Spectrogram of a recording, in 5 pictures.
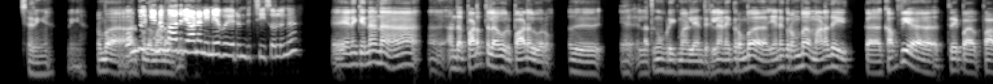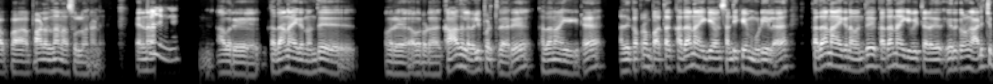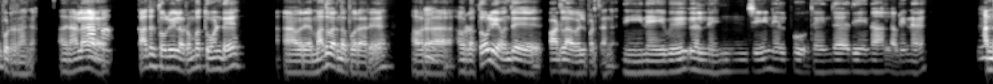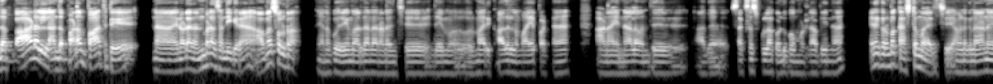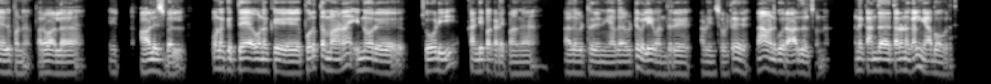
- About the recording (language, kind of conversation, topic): Tamil, podcast, ஒரு பாடல் உங்களுடைய நினைவுகளை எப்படித் தூண்டியது?
- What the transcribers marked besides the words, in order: other background noise; singing: "நினைவுகள் நெஞ்சினில் புதைய்ந்ததினால்"; drawn out: "ம்"; in English: "சக்சஸ்ஃபுல்லா"; in English: "ஆல் இஸ் வெல்"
